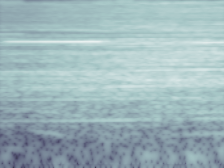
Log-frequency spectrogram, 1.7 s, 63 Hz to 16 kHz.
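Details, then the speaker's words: EcoFlow Delta 2 Max in X-Boost mode running a 1400 W hot plate and 1500 W heat gun at about 2400 W: hot plate switched off, heat gun fan's rushing blow and faint whine climb in RPM as the station's output voltage changes. "then you can hear that the RPM of the fan inside the heat gun increased. That's because the voltage inside of the Delta 2 Max is changing to keep power to these devices when it's in X-Boost mode."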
